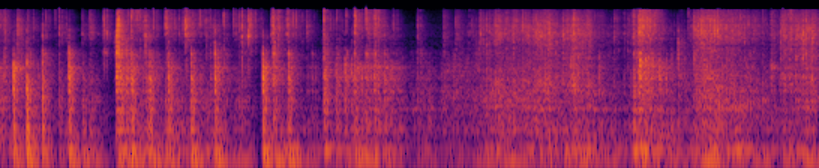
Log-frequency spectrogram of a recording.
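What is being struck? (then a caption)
Small glass gem pebbles on wood. Fingers drop small solid blue glass gems onto a pile of them resting on wood, then sweep through the pile. Rapid, overlapping bright clicks and clinks rattle throughout, with a few sharper clacks standing out as gems land.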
